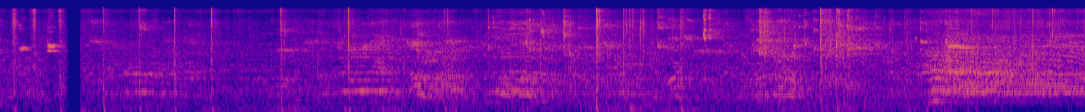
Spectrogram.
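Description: Indoor volleyball rally: players shouting calls, with a sharp slap of a hand hitting the ball about six seconds in. The shouting grows louder near the end.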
